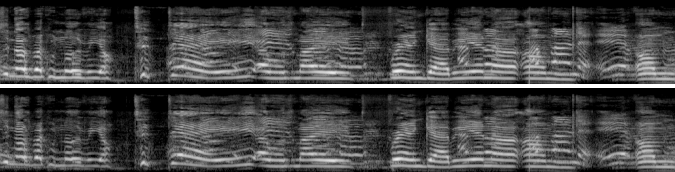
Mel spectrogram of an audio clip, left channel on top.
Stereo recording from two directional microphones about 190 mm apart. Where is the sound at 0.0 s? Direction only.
5° left (ahead or behind).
